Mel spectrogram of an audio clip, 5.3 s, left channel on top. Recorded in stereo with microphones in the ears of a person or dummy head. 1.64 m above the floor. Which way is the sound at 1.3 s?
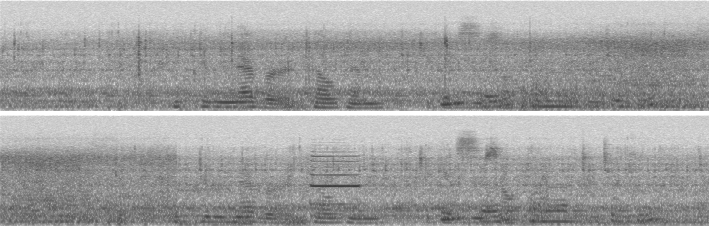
85° left.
